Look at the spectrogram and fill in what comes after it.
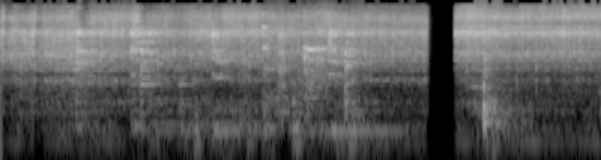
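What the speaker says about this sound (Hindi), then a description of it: "अदरक लहसुन की पेस्ट को भी थोड़ा लाइट गोल्डन कलर आने तक भून लूँगी।" Ginger garlic paste frying in a pan for kabsa, a steady close sizzle with scraping stir strokes throughout and a brief break near the end; no talking.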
